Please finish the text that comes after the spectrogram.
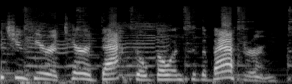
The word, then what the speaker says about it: pterodactyl: you hear a pterodactyl going to the bathroom guess the p is silent Holly the Thunder radio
